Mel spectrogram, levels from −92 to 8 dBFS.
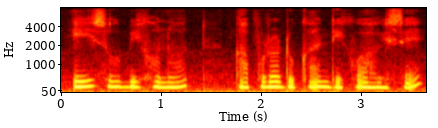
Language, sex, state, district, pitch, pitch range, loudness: Assamese, female, Assam, Kamrup Metropolitan, 185 Hz, 175-195 Hz, -15 LUFS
